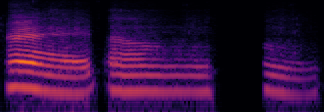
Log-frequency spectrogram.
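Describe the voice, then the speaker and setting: A woman's voice: sits low, fairly even intonation, very slow, no echo, muffled recording. A woman doing a casual game playthrough, reading on-screen text aloud and commenting. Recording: voice over game music. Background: game music.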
